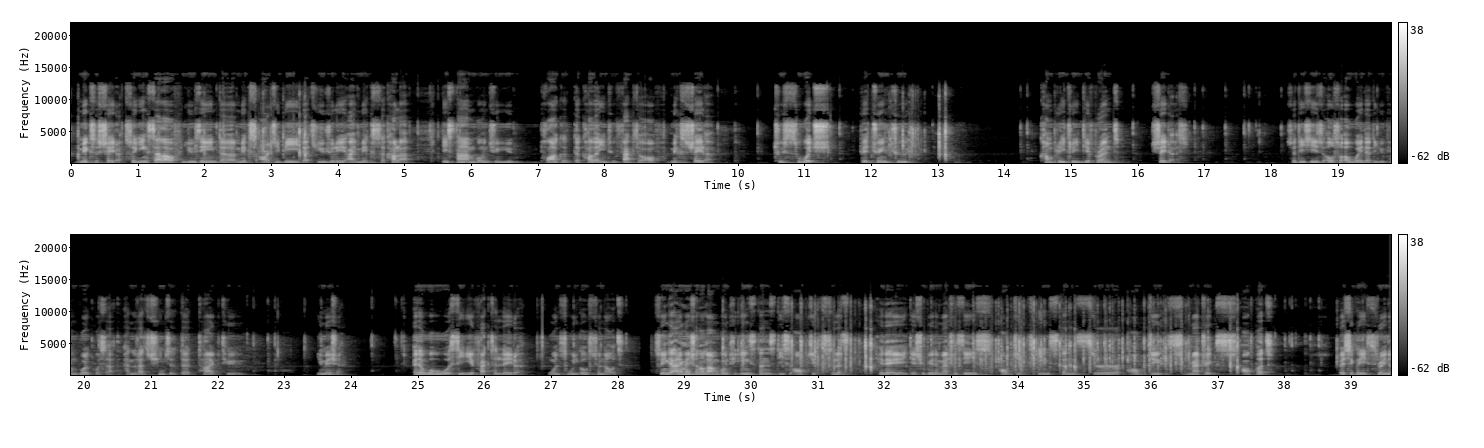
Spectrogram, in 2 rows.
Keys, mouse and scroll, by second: 8.2-9.8 drag, 15.9-19.2 drag, 23.5 click, 25.9-28.3 drag, 29.7 ctrl+a, 33.0 ctrl+a, 34.9 ctrl+a, 38.4 drag, 38.7 g.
